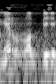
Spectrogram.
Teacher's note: Cara membacanya dengan masukkan nun sukun dan tanwin tersebut dalam ra tanpa dengung sehingga menjadi huruf yang huruf ra yang bertasydid.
